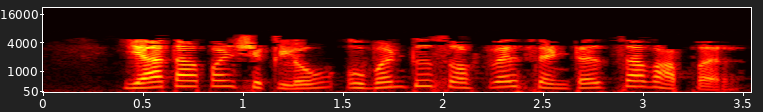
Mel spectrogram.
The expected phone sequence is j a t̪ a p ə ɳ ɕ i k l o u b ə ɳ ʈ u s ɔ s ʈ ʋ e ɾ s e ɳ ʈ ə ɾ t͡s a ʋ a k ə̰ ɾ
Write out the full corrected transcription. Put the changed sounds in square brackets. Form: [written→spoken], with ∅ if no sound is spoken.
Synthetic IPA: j a t̪ a p ə ɳ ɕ i k l o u b ə ɳ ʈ u s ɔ [s→f] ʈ ʋ e ɾ s e ɳ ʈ ə ɾ t͡s a ʋ a [k→p] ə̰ ɾ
